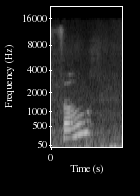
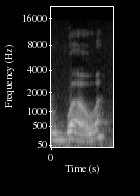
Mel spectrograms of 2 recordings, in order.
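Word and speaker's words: Whau: did look this up it's spelled w-h-a-u and it's pronounced faux or woe lunatic asylum cool okay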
